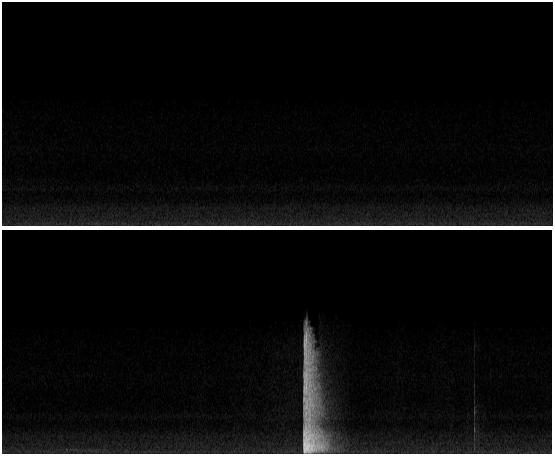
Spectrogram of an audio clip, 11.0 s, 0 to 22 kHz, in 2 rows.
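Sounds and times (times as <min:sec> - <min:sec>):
sharp crack: 0:08.5 - 0:09.0.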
